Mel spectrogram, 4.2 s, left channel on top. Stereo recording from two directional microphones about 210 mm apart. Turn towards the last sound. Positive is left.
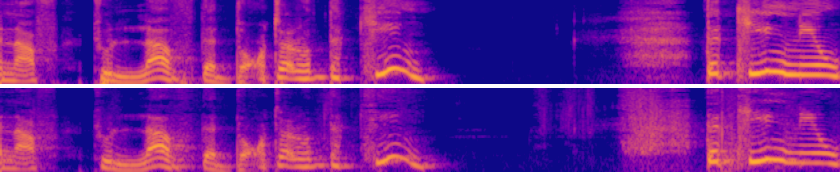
turn(degrees=50)  # may be behind; listen again after turning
